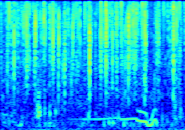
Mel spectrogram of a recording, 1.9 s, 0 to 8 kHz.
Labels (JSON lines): {"label": "biophony, cascading saw", "recorder": "SoundTrap 600 or HydroMoth"}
